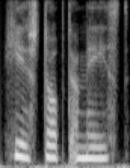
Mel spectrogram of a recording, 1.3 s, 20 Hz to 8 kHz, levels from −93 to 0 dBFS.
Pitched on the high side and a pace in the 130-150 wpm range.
Yes: high, 210 Hz; average, 140 wpm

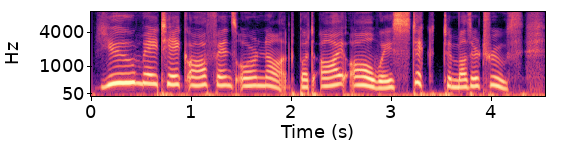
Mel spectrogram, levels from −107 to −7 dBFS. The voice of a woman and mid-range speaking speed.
Yes: female; average, 170 wpm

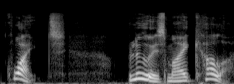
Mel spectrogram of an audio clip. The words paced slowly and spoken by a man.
Yes: slow, 100 wpm; male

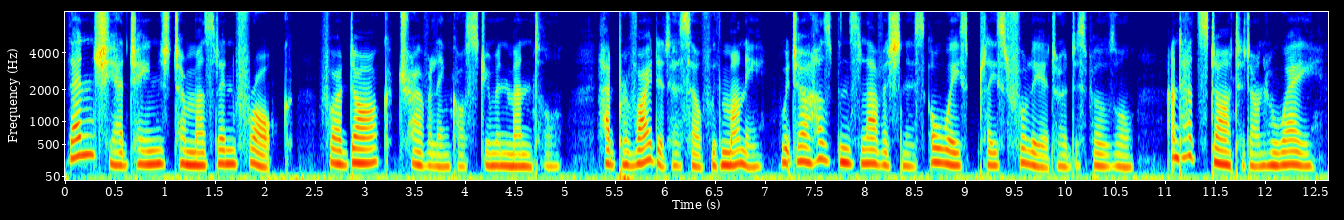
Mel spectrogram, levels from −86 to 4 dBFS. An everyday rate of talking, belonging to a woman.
Yes: average, 155 wpm; female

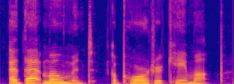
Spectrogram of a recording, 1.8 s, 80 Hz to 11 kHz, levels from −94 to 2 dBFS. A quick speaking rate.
Yes: fast, 240 wpm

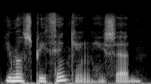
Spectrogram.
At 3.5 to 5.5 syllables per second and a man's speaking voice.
Yes: 5.3 syllables/s; male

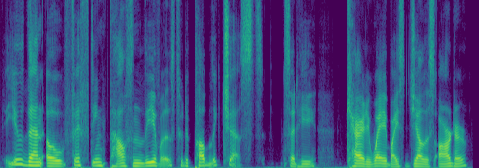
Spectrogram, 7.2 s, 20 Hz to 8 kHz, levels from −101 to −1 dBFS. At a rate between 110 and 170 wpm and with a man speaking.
Yes: average, 150 wpm; male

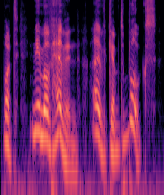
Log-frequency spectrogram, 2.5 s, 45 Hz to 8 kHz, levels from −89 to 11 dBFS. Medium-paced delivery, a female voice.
No: average, 145 wpm; male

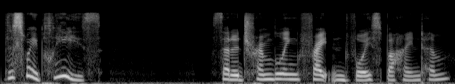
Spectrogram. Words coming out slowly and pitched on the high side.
Yes: slow, 130 wpm; high, 240 Hz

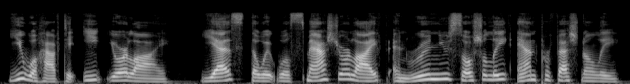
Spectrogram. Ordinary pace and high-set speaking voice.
No: average, 180 wpm; medium, 175 Hz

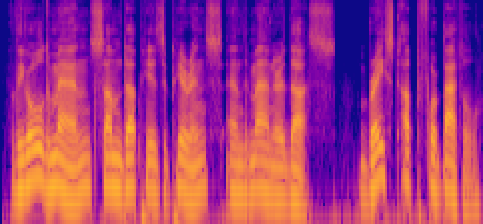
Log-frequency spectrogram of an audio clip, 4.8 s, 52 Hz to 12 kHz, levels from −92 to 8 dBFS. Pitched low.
Yes: low, 115 Hz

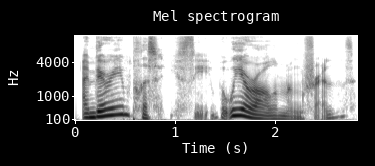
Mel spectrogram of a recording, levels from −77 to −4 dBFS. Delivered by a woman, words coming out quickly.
Yes: female; fast, 255 wpm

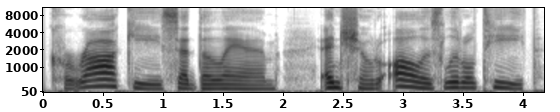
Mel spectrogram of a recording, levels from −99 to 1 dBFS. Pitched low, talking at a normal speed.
No: medium, 185 Hz; average, 145 wpm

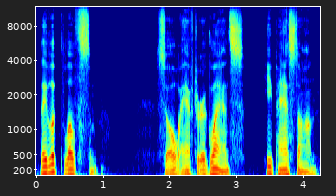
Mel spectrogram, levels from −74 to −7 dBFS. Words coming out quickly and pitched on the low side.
No: average, 140 wpm; very low, 95 Hz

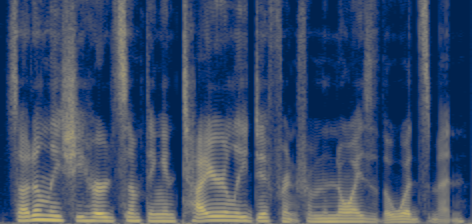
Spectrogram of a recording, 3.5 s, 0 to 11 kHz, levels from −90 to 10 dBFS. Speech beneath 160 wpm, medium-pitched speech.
No: fast, 205 wpm; medium, 170 Hz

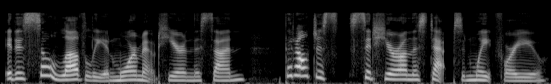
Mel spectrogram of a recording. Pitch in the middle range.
No: high, 225 Hz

